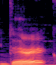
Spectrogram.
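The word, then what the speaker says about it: Garruk: get a four loyalty garrick or garuk however you want to pronounce it plus one up to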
